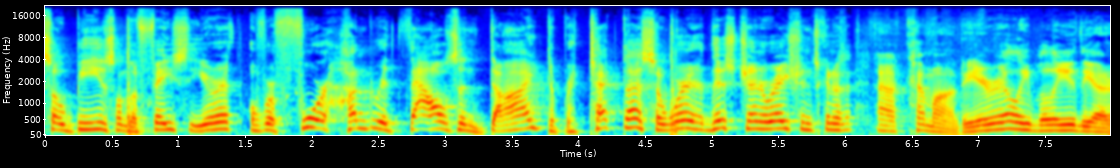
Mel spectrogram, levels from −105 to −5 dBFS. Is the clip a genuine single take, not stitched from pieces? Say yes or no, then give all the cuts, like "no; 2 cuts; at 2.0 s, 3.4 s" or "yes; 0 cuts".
no; 2 cuts; at 1.5 s, 6.2 s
